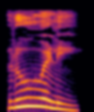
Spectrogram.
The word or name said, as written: ರೂವಿಲಿ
